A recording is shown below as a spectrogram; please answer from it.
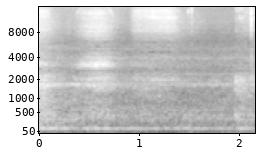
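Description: Quiet background with a steady low hum and a faint breath or sniff close to the microphone about half a second in.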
